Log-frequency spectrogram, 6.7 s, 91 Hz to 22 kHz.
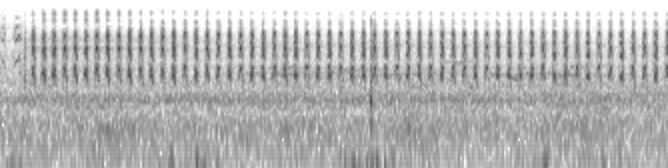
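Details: Eurasian three-toed woodpecker at its nest in Oslo, June 2018, gives a fast, steady stream of harsh, buzzy chirps, about seven a second, with a faint low hum behind.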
